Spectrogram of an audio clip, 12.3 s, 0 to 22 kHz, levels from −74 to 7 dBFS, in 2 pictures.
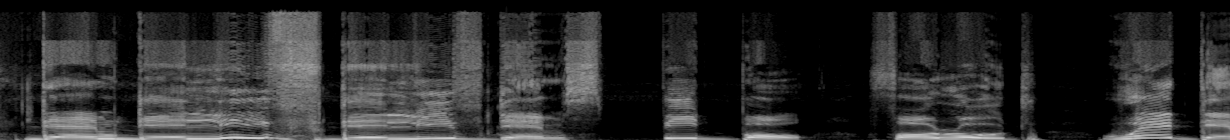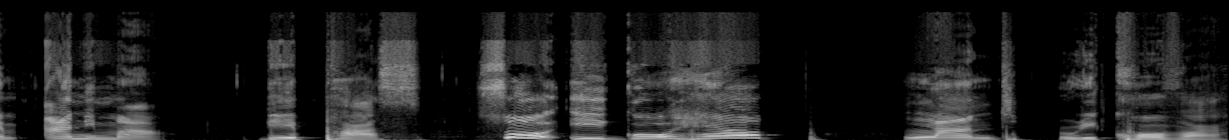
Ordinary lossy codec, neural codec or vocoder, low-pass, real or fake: none; none; none; real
